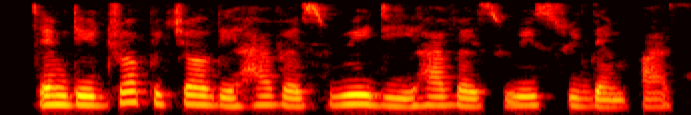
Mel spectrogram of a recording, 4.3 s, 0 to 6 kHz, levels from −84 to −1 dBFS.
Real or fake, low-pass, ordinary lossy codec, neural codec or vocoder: real; 5.4 kHz; none; none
